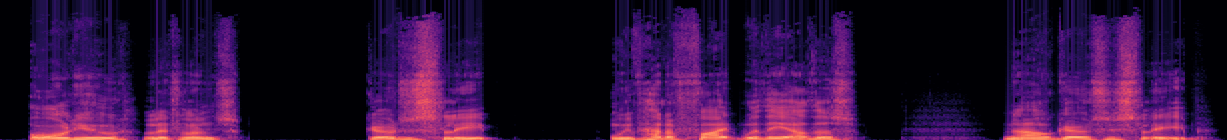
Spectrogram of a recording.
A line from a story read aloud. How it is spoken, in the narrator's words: Ralph called out in a quavering voice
